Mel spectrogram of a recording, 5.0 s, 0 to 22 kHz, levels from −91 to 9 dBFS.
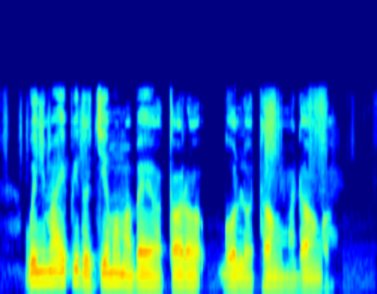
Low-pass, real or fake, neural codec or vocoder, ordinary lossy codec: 7.2 kHz; real; none; none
